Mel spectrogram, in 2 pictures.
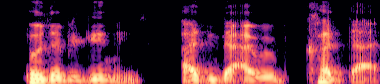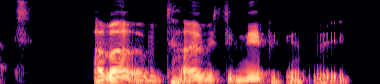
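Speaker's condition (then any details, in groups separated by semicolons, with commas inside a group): Cerebral palsy; from birth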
